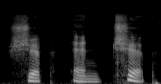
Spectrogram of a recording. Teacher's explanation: sounds like [ʃ] and [tʃ] as in “ship” and “chip”, which we earlier described as post-alveolar, or alveopalatal.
